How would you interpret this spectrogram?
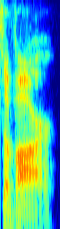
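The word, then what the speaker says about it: Savard: the end of saard is mute so it's pronounced Savar same for Harvey P so I I answered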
